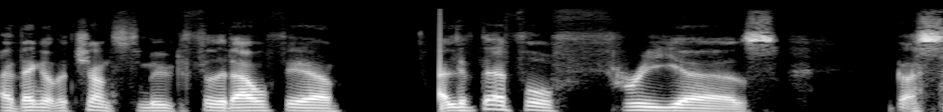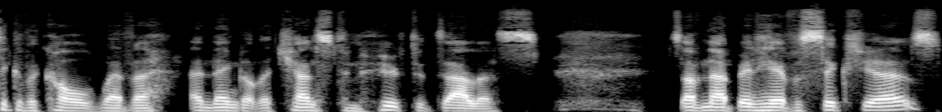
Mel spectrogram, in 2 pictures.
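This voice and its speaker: A man with a Birmingham accent speaks at a fairly quick pace in a fairly low pitch, with ordinary pitch variation. His long pauses come often, and the sound is dry and close with no echo. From England, Birmingham. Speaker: recruitment business founder. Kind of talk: podcast interview.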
